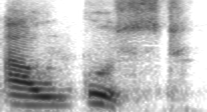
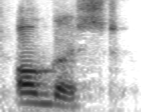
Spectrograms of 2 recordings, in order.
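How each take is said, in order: First: It is pronounced the usual German way. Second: It is pronounced like the English word. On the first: Most people say it this way. "majority of the people say August" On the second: Some people in one region say it this way. "people are calling it as similar to that of English"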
